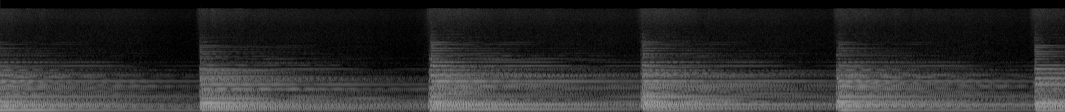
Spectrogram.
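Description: Digital piano playing a slow left-hand part: low notes or chords struck about every two seconds, five times, each left to ring and fade before the next.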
